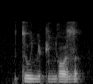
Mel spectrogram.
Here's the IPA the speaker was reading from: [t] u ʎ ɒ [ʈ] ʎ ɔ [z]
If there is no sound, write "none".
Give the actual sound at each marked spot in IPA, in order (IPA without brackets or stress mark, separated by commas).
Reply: t, ʈ, z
